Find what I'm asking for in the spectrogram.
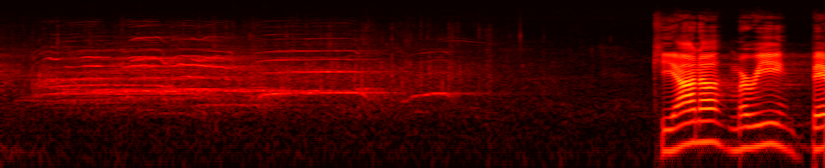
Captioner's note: cheers and applause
